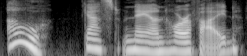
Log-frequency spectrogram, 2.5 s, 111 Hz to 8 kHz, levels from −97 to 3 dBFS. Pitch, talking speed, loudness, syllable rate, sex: 190 Hz, 95 wpm, -19 LUFS, 3.6 syllables/s, female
